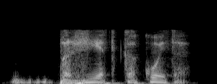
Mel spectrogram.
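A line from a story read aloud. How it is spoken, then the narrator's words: Muttering to himself. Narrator (Russian): пробормотал Карташов себе под нос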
